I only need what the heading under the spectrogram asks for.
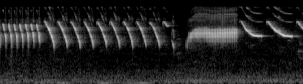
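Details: Song of a canary, played to get canaries singing. A quick doubled rattle, a series of rapid falling chirps, a short buzzy burst, then long sweeping downslurred whistles.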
